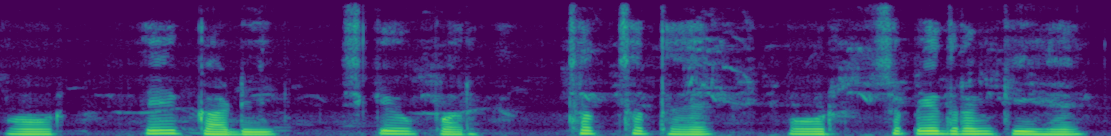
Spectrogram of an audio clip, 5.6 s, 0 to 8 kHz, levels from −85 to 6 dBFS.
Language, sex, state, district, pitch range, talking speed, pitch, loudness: Hindi, female, Haryana, Charkhi Dadri, 140-165 Hz, 140 wpm, 150 Hz, -18 LUFS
